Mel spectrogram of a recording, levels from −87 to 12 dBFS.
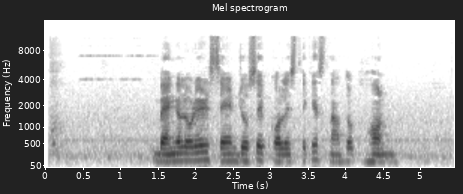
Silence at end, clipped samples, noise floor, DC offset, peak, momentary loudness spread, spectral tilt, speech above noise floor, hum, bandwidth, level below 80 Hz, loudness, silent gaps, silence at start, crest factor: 0.8 s; under 0.1%; -50 dBFS; under 0.1%; -2 dBFS; 12 LU; -5 dB/octave; 31 dB; none; 11.5 kHz; -62 dBFS; -20 LUFS; none; 0.05 s; 20 dB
